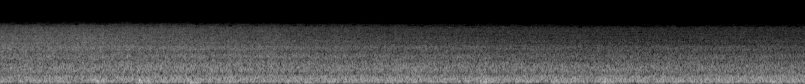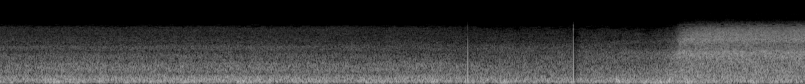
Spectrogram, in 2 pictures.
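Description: Flash floodwater rushing down a dry riverbed, a steady rush of water, with wind on the microphone. About fifteen seconds in, the sound changes abruptly to a brighter, louder hiss.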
